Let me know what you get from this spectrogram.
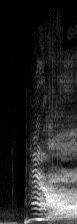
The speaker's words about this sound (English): Yeah! And that was today's Daily Cathartic Scream.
